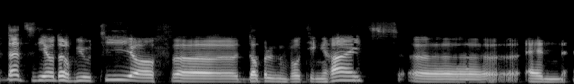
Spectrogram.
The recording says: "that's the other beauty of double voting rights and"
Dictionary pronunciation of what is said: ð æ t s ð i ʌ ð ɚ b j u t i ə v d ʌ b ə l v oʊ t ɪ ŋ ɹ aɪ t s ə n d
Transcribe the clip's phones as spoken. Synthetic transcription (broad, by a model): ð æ t s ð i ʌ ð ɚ b j u t i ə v d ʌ b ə l v oʊ t ɪ ŋ ɹ aɪ t s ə n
